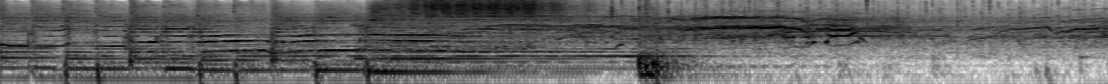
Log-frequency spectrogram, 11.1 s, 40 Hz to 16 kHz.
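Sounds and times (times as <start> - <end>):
rock band final chord: 0.1 - 6.9
audience cheering and screaming: 3.7 - 11.0
applause: 5.2 - 11.0.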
